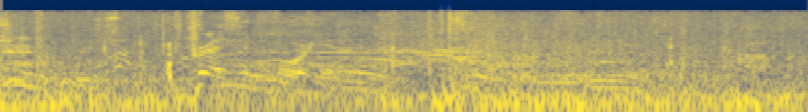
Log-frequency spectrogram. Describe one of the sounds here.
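An explosion bursts with a deep boom.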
